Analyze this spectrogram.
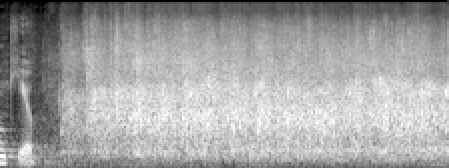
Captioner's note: audience applauding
